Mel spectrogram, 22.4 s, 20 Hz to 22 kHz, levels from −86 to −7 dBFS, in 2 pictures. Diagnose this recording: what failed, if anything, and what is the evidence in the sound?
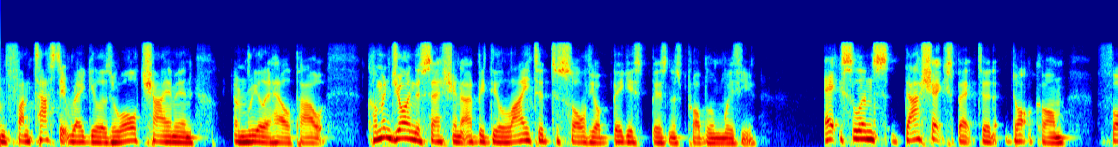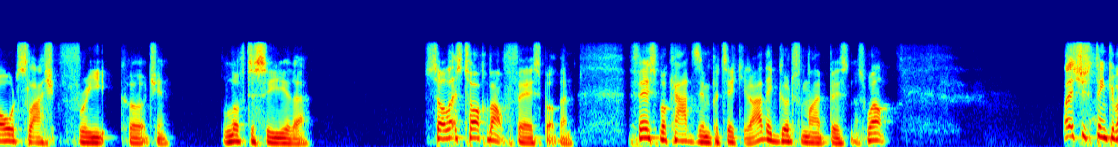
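The failure is AMR comfort noise from the codec's discontinuous transmission in call processing. In four pauses the real background gives way to a smooth, steady hiss: 7.75 to 8.23 s after "business problem with you", 13.05 to 13.39 s after "forward slash free coaching", 14.45 to 15.43 s after "to see you there", and 20.91 to 21.81 s. The sender classed these gaps as silence and stopped sending speech frames, and the receiver synthesized noise from a rough level and spectral description. The speech around them has the clean, band-limited sound of the AMR-WB codec at a rate of about 12.65 kbit/s.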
